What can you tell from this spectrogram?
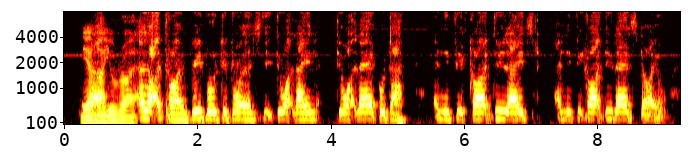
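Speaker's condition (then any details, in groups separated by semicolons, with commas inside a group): Cerebral palsy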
